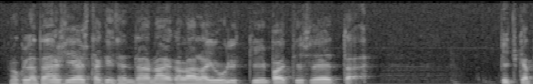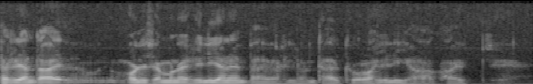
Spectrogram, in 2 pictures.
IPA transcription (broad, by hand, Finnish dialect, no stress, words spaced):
no kylæ pæːsiæistækin sentæːn ɑikɑ lɑilːɑ juhlitːiːm pɑitːi se etːæ pitkæperjɑntɑi oli semːone hiljɑnem pæiʋæ silːon tæyty olːɑ hiljɑː kɑikːie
